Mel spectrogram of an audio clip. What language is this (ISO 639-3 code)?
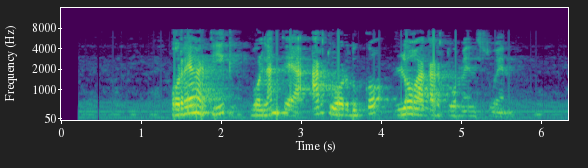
eus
